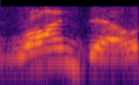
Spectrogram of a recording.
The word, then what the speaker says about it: Rondell: Is it Mondell? – Yes. – Spell it for me. – It's R-O-N-D-E-L-L. – Oh, Rondell. Okay, Rondell.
